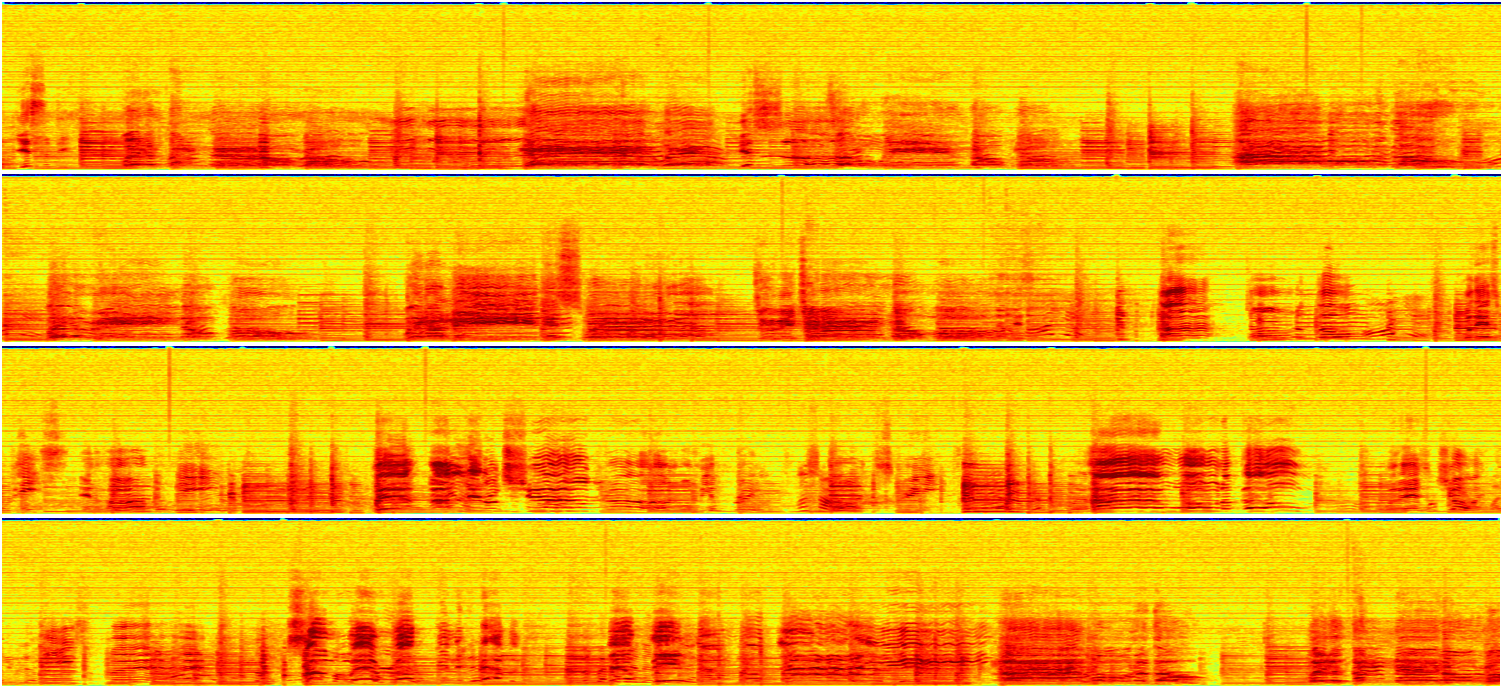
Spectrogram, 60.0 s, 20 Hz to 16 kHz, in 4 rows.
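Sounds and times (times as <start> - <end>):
guitar-led backing music: 0.0 - 59.9
man singing into microphone: 20.3 - 25.7, 26.6 - 32.4, 33.7 - 43.1, 43.8 - 57.2.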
